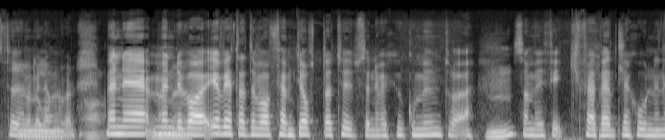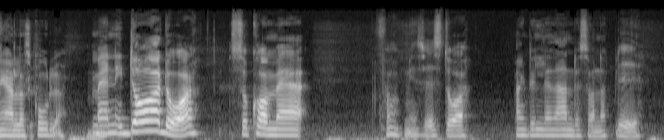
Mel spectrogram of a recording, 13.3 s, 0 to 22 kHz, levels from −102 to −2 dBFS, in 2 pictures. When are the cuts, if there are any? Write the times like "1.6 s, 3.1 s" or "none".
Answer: 6.0 s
